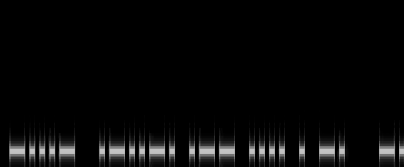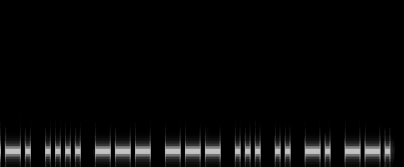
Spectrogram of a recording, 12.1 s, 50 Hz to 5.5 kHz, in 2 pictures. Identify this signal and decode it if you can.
Morse code, heard as a keyed tone, about 16 wpm, 600 Hz. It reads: <BT> "WHEN CHOOSING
